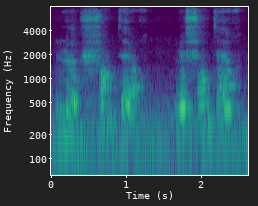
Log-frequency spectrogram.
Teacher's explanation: CH in French makes an SH sound. We do not have CH. So instead of ch, it's going to be sh.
